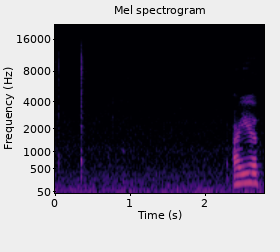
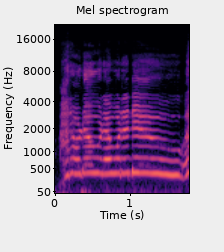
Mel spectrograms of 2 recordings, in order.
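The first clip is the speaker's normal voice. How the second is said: mock dithering; 10 semitones higher, 3 dB louder than usual. Mock indecisive voicing of querent.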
